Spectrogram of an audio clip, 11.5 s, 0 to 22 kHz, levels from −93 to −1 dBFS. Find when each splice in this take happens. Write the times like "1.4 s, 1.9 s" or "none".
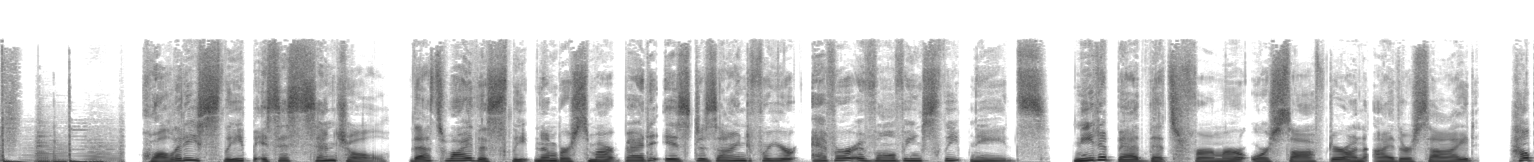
1.0 s

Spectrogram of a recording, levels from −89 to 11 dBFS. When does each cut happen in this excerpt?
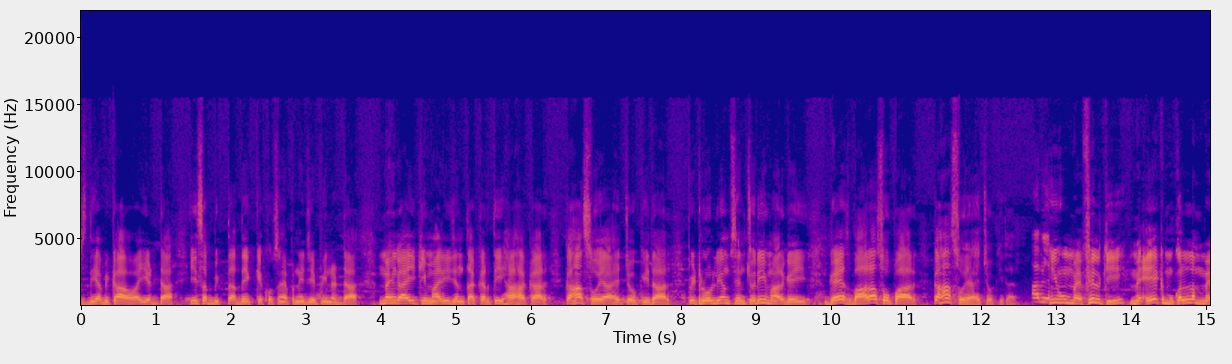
12.9 s

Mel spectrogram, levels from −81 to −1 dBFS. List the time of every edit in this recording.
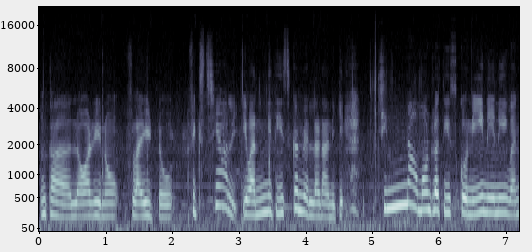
none

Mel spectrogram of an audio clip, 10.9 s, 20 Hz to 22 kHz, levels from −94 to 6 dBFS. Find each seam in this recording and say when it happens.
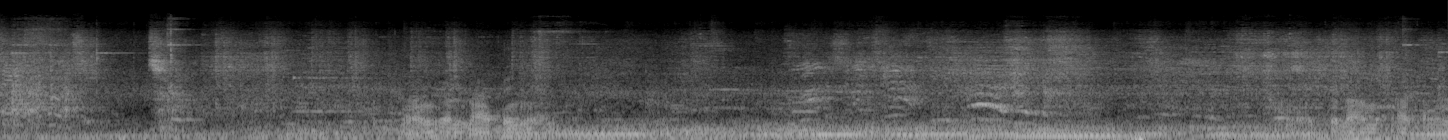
none

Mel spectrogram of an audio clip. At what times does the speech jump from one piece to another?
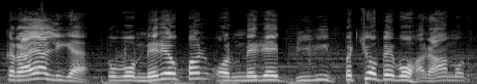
1.0 s, 3.0 s

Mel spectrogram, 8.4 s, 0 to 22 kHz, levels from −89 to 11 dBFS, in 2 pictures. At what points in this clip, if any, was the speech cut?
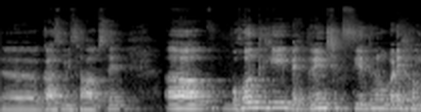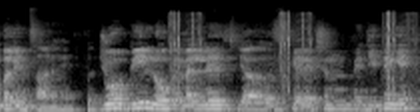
5.0 s

